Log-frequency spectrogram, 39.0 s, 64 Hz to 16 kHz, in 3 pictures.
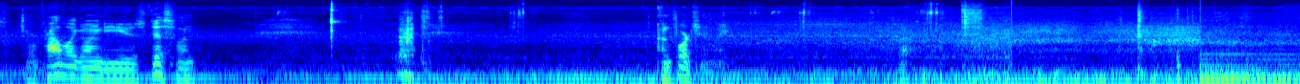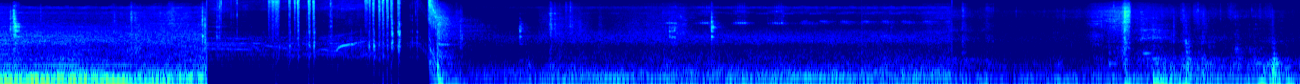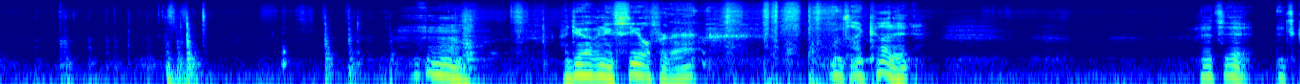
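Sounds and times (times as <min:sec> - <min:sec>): vehicle engine rumbling: 0:00.0 - 0:17.2, 0:17.8 - 0:27.5.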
